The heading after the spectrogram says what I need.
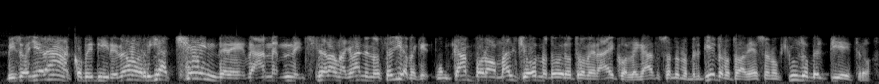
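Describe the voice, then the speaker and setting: On a narrow phone-like line, a man argues as a radio co-host. His voice sits fairly high, protesting and sardonic, with halting delivery. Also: no echo. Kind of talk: argumentative live debate. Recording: thin telephone-like line.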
